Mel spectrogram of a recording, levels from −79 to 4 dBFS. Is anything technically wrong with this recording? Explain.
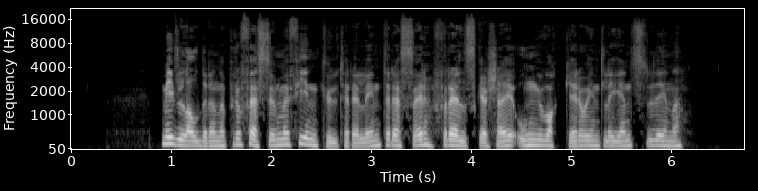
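Yes. Throughout the speech, transcoding between lossy codecs likely occurred: the sound fits an MP3 encode around 64 kbit/s re-encoded as HE-AAC around 40 kbit/s. The second encoder wastes bits reproducing the first encoder's smearing and adds its own, so MP3 swirl and HE-AAC's thin, synthetic-sounding top end are heard together, capped by the narrower bandwidth of the two.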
